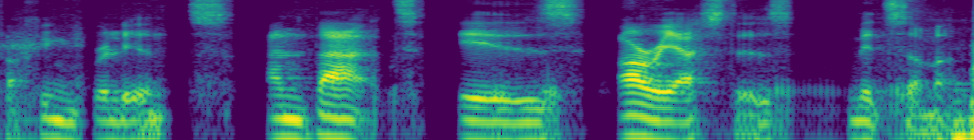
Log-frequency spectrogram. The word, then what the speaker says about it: Ari: Yeah, it's Ari.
